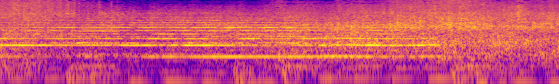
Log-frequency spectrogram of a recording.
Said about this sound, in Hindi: Train auto को टक्कर मार के तेज गति में निकल गई।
